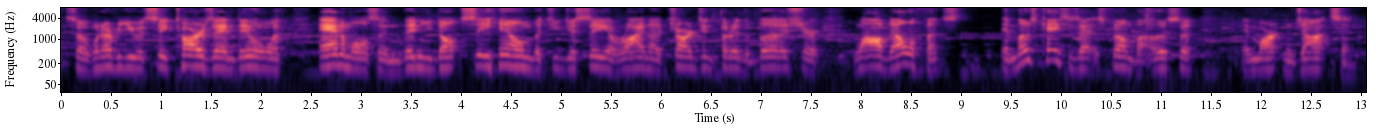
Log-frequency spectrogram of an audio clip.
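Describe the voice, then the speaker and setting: A middle-aged man spins a casual tale to camera in an indoor room. His voice sits a little high with a bright, forward edge, and he often speaks with a pipe between his lips. Faint music plays behind him. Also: normal speed, low-quality recording. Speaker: storyteller. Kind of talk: casual storytelling monologue to camera.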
